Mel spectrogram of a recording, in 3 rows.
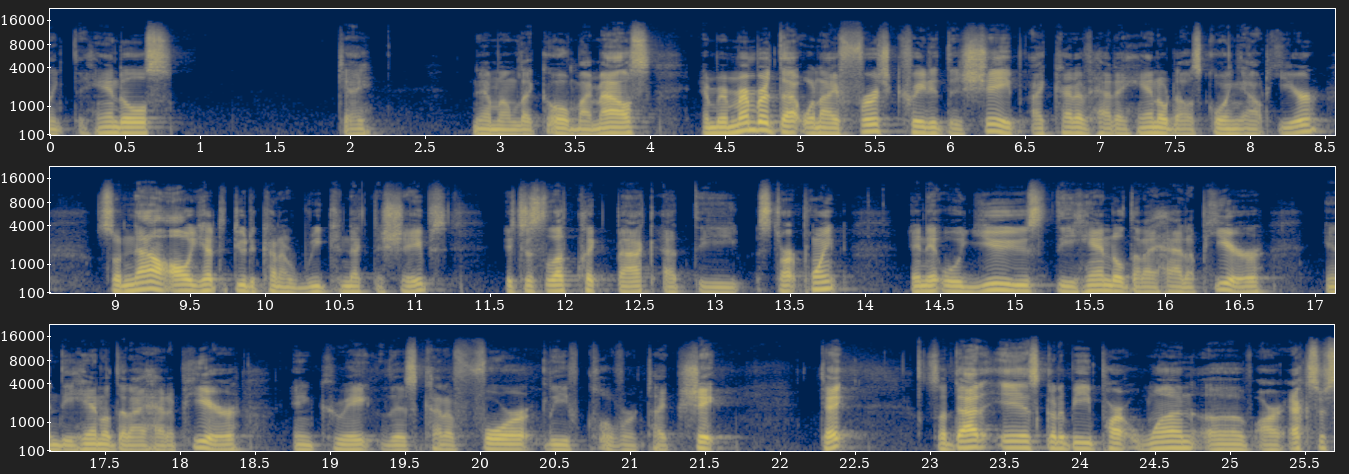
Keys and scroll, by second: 22.9 Return.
